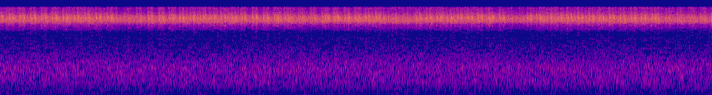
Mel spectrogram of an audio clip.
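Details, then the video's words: Dense cricket chirping forming one constant piercing high note, with a gentle waver in volume and a quiet hiss underneath. "cricket sound"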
